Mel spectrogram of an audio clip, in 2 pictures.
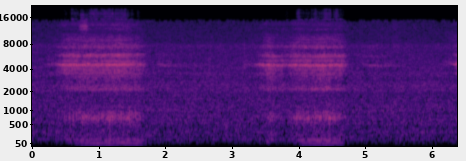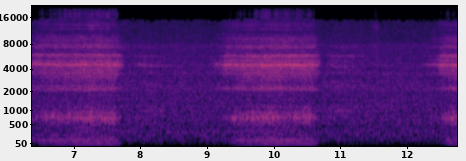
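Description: Regular rattling snores, about five in thirteen seconds (roughly 20 breaths a minute), with quiet gaps between: ordinary snoring during sleep.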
